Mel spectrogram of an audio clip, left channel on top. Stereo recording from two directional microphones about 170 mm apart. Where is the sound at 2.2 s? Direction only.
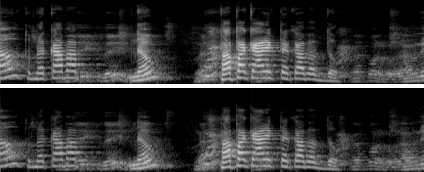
20° right (ahead or behind).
